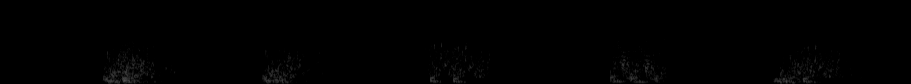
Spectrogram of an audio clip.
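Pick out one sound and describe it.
Oars splash through water in regular strokes.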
